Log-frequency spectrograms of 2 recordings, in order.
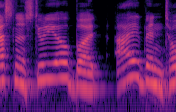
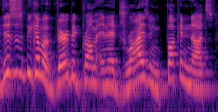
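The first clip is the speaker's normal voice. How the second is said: ordinary talk, nothing marked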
